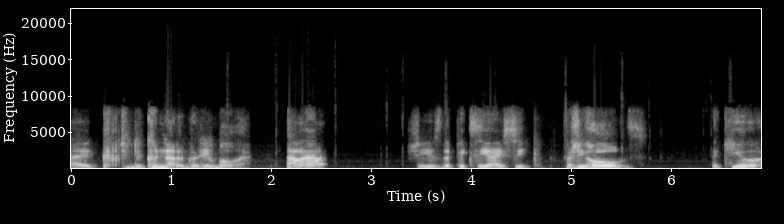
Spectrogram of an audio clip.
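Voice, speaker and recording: Long, frequent pauses break up a man's put-on character voice. He is fairly low in pitch and keeps a moderate pace. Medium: actual play. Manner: old-timey pirate speech.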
